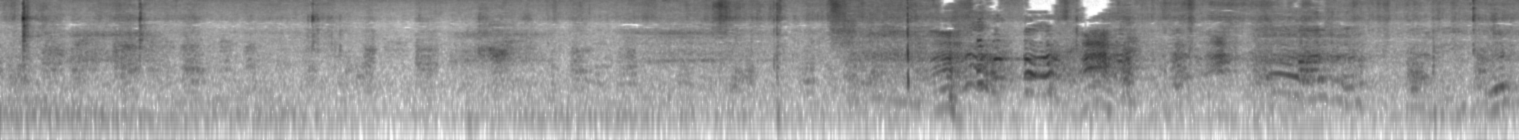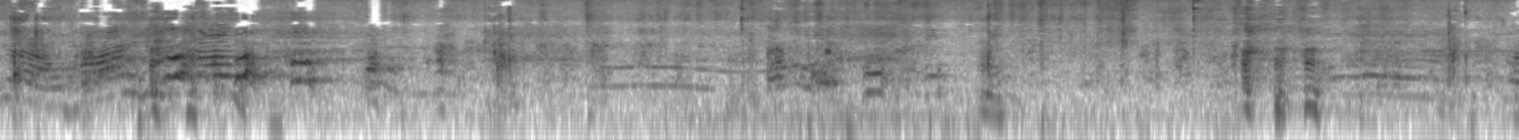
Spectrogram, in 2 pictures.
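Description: Two dogs panting as they play, with people's voices talking and calling out, loudest through the middle.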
